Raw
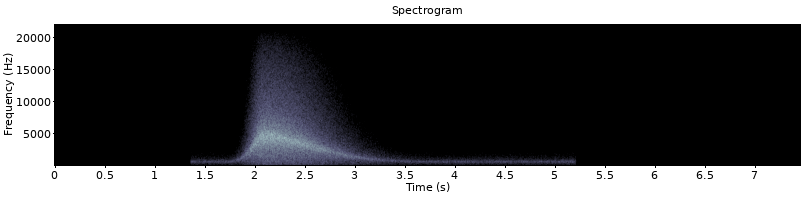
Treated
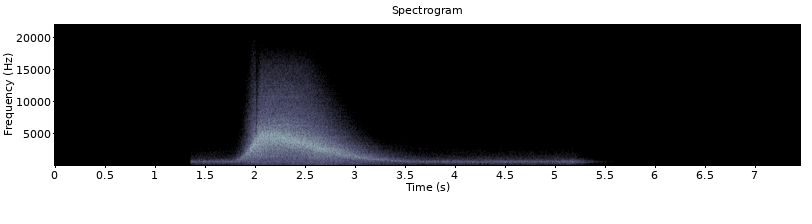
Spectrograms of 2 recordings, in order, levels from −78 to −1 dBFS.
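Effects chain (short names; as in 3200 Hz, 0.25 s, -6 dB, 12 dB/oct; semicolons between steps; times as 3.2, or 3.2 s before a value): 2–3.35 low-pass opened by the level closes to 1900 Hz, open at -24.5 dBFS; compressor, threshold -28 dBFS, peak gain reduction 7.5 dB; Schroeder reverb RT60 0.84 s, combs from 32 ms, DRR 2.5 dB; gain +4 dB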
